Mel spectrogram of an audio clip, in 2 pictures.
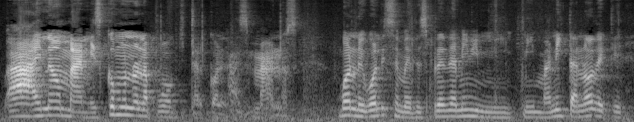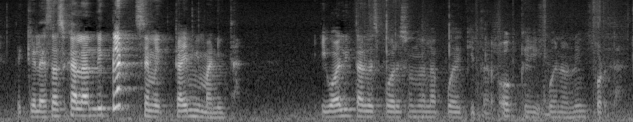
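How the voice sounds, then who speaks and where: A man's voice: fairly high pitch, fairly quick, sharp tone, slight background noise. A man with a Mexican accent commenting on a horror game he is playing. He talks nervously, muttering to himself and yelping at scares. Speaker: let's play gamer.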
